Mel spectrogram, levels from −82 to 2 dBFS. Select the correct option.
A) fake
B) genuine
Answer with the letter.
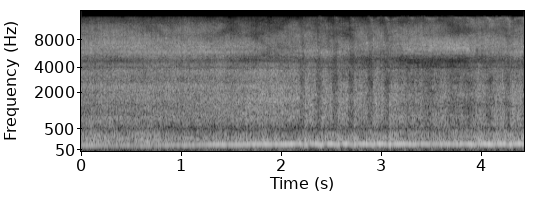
B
